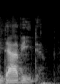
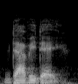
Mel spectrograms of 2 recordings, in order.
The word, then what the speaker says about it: Davide: If it'll load, I would say David. But I guess they pronounce it as Davide. So maybe B Flares can help with as well. Is that correct, B Flares? Is that how you guys pronounce David in Belgium? Is it always a Davide, or can it sometimes be a David? So the Unibet Titema coaches call him Davide.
